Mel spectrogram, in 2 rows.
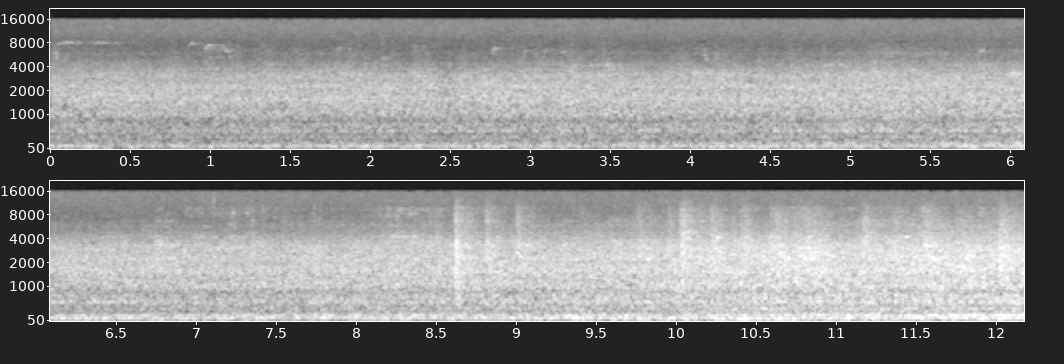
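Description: ET22 six-axle electric freight locomotive hauling a freight train as it approaches, growing steadily louder, with a low steady hum. Sharp clicks of wheels over the rails come in during the second half.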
